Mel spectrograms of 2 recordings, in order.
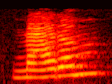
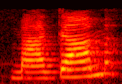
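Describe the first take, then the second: First: The last vowel is reduced to a short 'um'. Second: The last vowel is fully pronounced, not reduced. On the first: The speaker calls it right. "we reduce and we stress" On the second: The speaker calls it wrong. "Don't say madame"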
